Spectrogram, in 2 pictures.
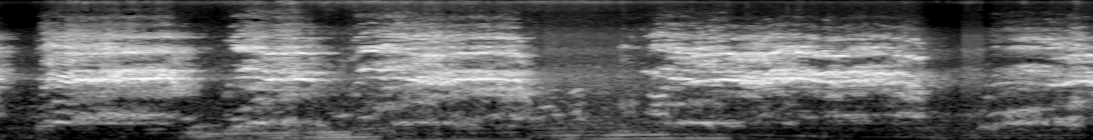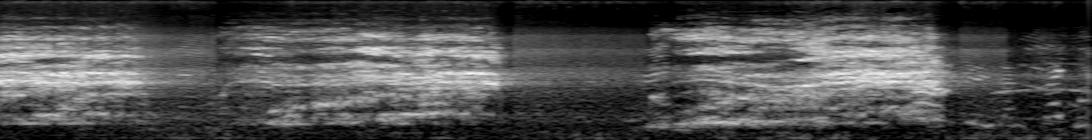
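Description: Domestic pigs squealing loudly as they are grabbed and handled, in about seven long, shrill cries in a row with short breaks between them: the distress squeals of pigs being caught.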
